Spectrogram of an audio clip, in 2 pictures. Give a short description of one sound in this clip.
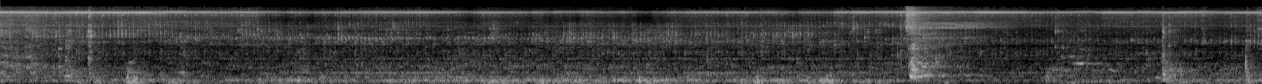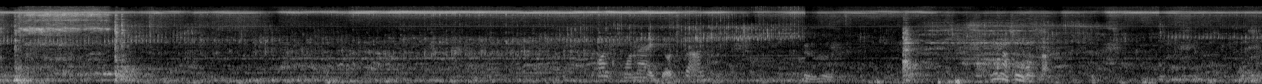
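A small ride car rumbles and clatters along a track.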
